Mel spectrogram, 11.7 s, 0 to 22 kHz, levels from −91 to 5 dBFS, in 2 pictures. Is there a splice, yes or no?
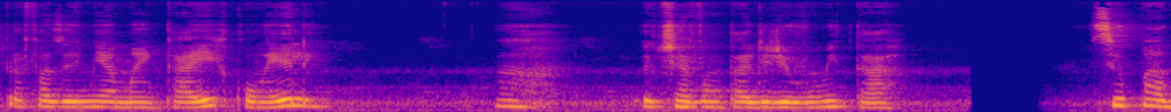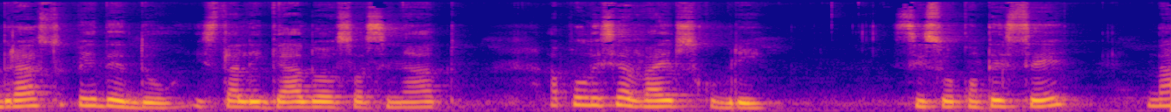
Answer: no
